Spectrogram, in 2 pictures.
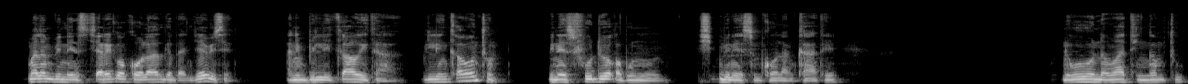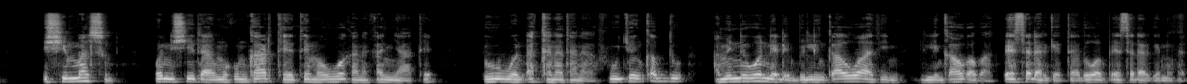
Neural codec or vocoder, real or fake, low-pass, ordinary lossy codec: vocoder, 24 kHz, 100 mel bands, Vocos; fake; none; none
